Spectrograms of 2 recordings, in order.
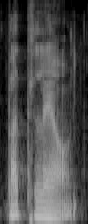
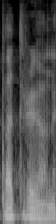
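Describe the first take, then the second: First: The R is replaced with an L sound. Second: The word is said with an R sound. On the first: This imitates a mocked group's pronunciation. "es Patleon" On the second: This is the standard pronunciation. "no pueden decir la Patreon"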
